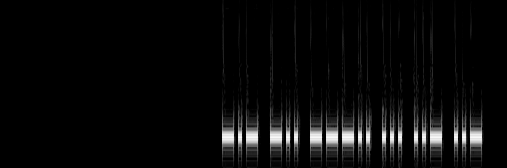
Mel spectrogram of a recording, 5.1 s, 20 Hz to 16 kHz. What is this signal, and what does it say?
Morse code, heard as a keyed tone, about 32 wpm, 700 Hz. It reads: KD8SUU
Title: USA Call Signs - 6 Characters - Repeated 2x - 30wpm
